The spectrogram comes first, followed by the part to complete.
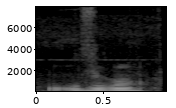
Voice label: "dgi gon", Koro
